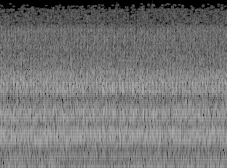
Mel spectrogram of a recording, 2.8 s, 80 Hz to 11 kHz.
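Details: Kubota L3830 diesel tractor after replacing a faulty ignition switch that caused hard starting, battery fully charged: even low diesel chatter at a steady idle, no stumbles or cut-outs; normal idle.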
